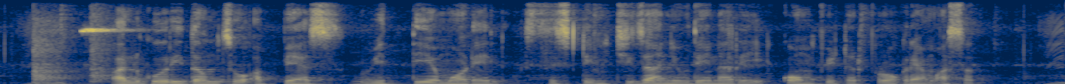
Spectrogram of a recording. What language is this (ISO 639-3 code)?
mar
